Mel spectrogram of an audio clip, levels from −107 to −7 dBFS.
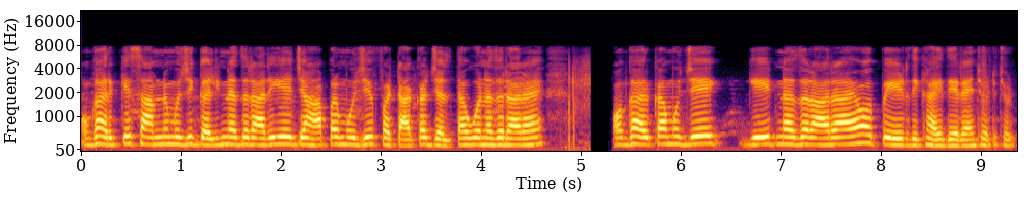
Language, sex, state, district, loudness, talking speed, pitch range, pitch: Hindi, female, Chhattisgarh, Bastar, -12 LUFS, 245 wpm, 185-210 Hz, 200 Hz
